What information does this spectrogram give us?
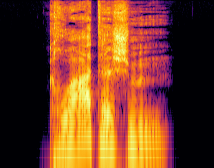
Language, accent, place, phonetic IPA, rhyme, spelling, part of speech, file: German, Germany, Berlin, [kʁoˈaːtɪʃm̩], -aːtɪʃm̩, kroatischem, adjective, De-kroatischem.ogg
- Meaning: strong dative masculine/neuter singular of kroatisch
